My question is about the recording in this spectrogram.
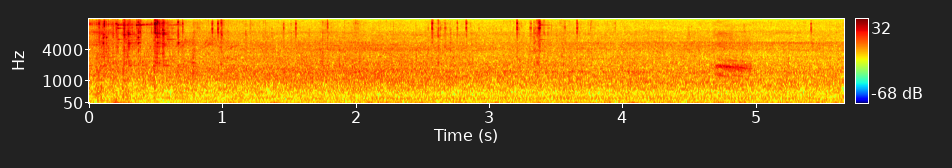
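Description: Steady wind rush on the microphone and tyre rumble from an Atlas Bravo bicycle rolling along an asphalt road, with a few light clicks and rattles.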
